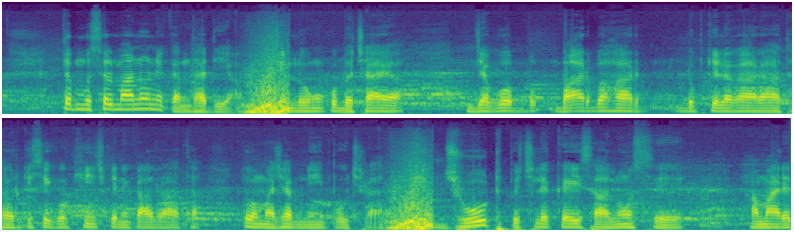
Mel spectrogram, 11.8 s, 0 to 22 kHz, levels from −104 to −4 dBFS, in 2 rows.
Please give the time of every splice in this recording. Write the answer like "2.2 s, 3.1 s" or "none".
1.9 s, 8.9 s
